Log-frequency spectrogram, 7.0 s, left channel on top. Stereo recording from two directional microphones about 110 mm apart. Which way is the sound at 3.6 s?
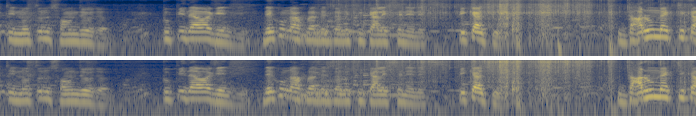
40° right (ahead or behind).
